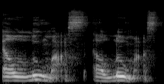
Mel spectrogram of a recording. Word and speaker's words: Elymas: And so he calls himself Bar-Jesus, but his real name is Elymas, and it's pronounced Elumas.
